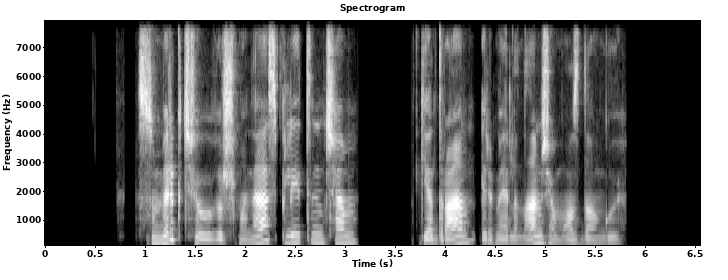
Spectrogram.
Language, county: Lithuanian, Vilnius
